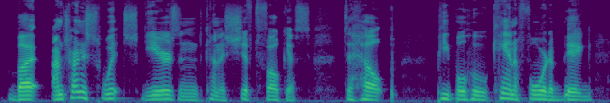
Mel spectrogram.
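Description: In a Texan accent, a man speaks at a moderate pace with ordinary pitch variation in a very clean recording with a silent background. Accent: Texan American. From Dallas, Texas. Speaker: advertising consultant. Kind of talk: radio interview. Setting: radio studio.

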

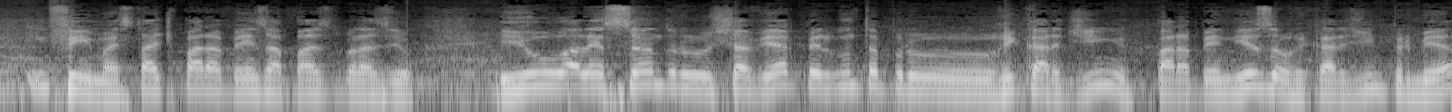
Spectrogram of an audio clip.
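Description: A man with a fairly high pitch speaks with ordinary pitch variation over noticeable background noise. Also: moderate pace. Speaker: sports radio commentator. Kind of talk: live radio talk show. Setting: live radio broadcast from a bar.

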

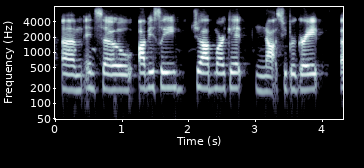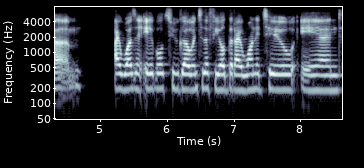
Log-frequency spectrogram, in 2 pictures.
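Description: A woman is speaking. She has an American accent. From Kansas. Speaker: clothing designer and podcaster. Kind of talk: casual chat.

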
